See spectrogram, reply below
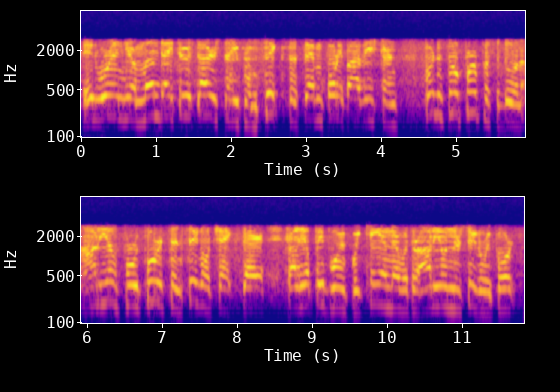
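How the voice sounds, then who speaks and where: A man's voice: sits high, steady tone, brisk. A man running a ham radio net, chatting in a folksy way over shortwave. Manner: folksy, repeats "brother" and "there". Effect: heard over shortwave radio. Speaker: amateur radio net controller. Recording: tinny narrow radio band, loud static, distant.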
